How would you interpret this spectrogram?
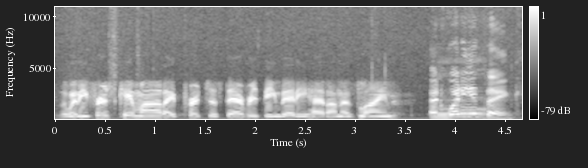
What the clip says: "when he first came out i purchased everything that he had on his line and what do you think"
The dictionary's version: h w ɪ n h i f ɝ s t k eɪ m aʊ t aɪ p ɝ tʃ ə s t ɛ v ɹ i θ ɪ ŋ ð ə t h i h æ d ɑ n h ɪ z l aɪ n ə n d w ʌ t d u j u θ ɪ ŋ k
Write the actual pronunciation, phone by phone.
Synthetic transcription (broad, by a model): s w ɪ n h i f ɝ s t k eɪ m aʊ t aɪ p ɝ tʃ ə s t ɛ v ɹ i θ ɪ ŋ ð ə t h i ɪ d n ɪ z l aɪ n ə n w ʌ t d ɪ j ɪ θ ɪ ŋ k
